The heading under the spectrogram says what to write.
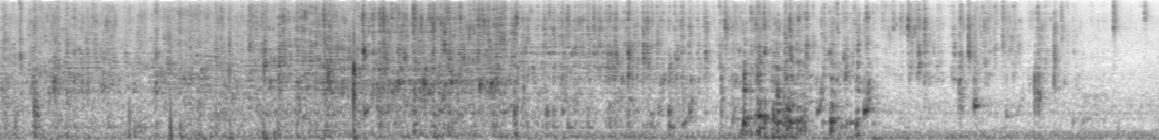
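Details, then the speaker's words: DIY mini aquaponics grow bag bell siphon finishing its drain: gurgling, splashing flow thins and breaks into quiet drips as the siphon stops with the bed empty; normal cycle that repeats while the pump runs. "Okey, dah stop. Kalau kita tengok dalam grow bag ni dah tak ada air dah. Macam itulah sistem ni berfungsi. Air akan sentiasa masuk dan sistem ni akan berulang-ulang kali sampailah kita matikan pump ataupun pump kita rosak."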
